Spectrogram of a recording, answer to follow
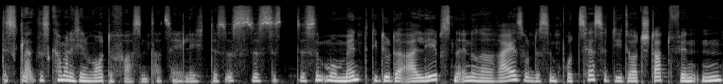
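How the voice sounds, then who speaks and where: A woman with a fairly low pitch speaks at a fairly quick pace in a dark, mellow, somewhat breathy tone. Her intonation is fairly even, and the sound is dry and close with no echo. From Allgäu, Bavaria. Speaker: long-distance barefoot hiker. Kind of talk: interview.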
